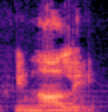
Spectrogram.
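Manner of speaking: "finale" as fi-NAH-lay; pronunciation ending in LAY. Shown as a demonstration. Teacher contrasting two pronunciations, this one ending in LAY. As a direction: end "finale" on a clear LAY. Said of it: "there are two pronunciation".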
